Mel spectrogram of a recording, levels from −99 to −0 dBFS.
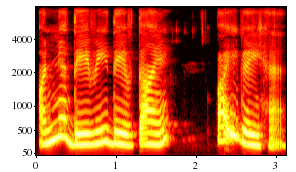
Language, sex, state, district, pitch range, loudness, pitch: Hindi, female, Odisha, Malkangiri, 220-315 Hz, -12 LUFS, 235 Hz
